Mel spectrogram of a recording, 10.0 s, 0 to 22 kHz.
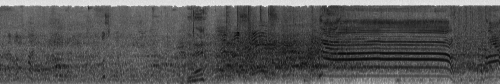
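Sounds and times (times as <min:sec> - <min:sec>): crowd cheering: 0:04.2 - 0:10.0.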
